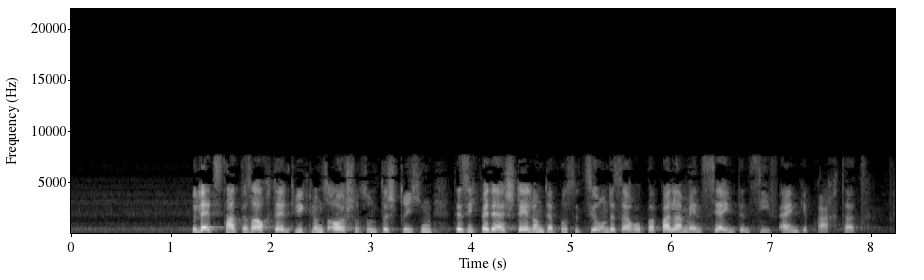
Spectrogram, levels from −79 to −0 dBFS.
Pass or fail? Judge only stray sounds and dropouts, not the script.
pass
